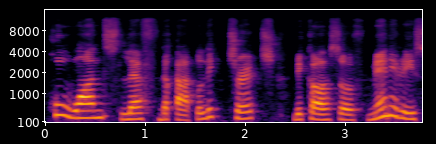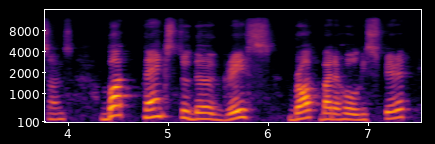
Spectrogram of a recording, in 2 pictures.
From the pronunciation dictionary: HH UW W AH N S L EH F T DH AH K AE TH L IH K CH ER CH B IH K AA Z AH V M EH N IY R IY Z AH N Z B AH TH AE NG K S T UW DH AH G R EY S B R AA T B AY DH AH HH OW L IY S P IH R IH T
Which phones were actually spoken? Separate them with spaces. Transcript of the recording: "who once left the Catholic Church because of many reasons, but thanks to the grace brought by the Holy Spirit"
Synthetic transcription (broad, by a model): HH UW W AH N S L EH F T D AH K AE T L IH K CH ER CH B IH K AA S AH V M EH N IY R IY S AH N S B AH T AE NG K S T UW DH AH G R EY S B R AA T B AY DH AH HH OW L IY S P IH R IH T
